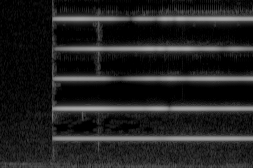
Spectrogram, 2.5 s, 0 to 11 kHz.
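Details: Prototype water leak sensor with conductive trigger tape dipped in water to simulate a pool on the floor: it wakes from sleep and a shrill, steady high-pitched alarm buzz cuts in abruptly and holds about two seconds, with output reading 5.17V.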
